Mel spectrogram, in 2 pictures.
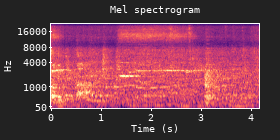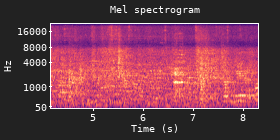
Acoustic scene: crowded indoor space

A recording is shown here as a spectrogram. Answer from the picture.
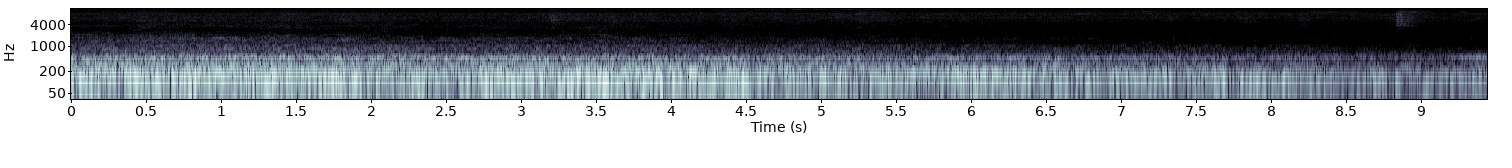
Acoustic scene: car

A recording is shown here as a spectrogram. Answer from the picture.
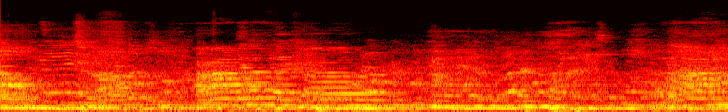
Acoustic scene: cafe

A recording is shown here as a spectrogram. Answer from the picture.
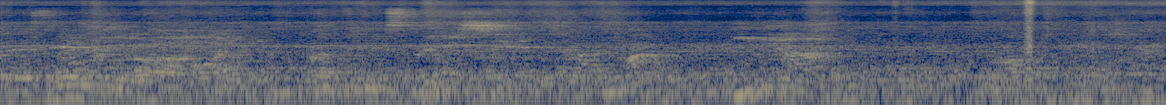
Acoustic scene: cafe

